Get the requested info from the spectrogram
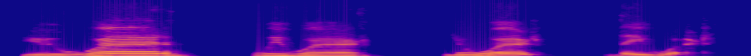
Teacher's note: Entonces es were un poco más redondo en la pronunciación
